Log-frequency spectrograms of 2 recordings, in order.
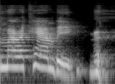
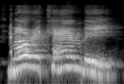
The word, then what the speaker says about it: Morecambe: Frank, have you ever been to Maracambi? Mary, who can be? Maracambi. What's on the that? northwest coast, northwest coast of the England. Northwest England. Morecambe to the English. Okay. But the Americans pronounce it Maracambi.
